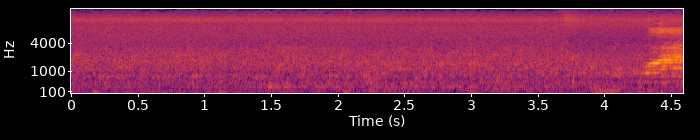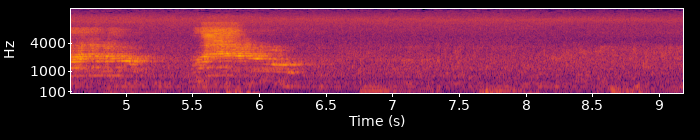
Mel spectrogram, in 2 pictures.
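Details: Two clear, strained cat meows in quick succession, each about half a second long and rich in overtones, set against an otherwise quiet background with faint low rumble.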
